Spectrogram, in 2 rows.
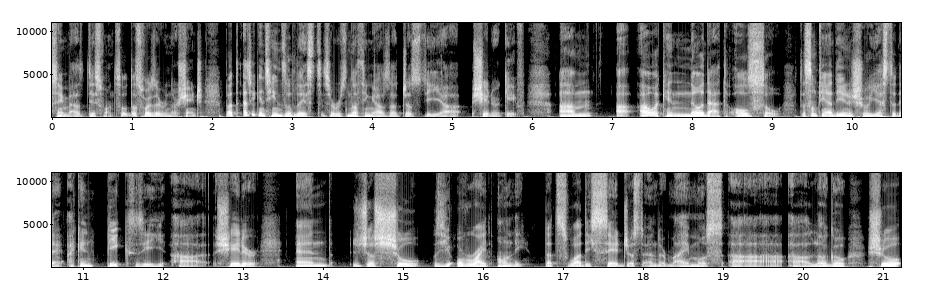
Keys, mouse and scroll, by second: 6.7 click, 7.4 click, 10.0 click, 10.0-12.3 scroll up 1.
